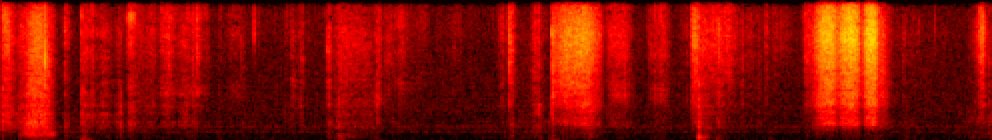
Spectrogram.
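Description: Hands rubbing and pressing a piece of cardboard flat onto glued paper: three short scuffing rubs, near the start, about halfway and near the end, with a light tap just before the last.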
